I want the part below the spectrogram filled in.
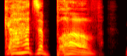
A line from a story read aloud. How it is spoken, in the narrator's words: growled Pavel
